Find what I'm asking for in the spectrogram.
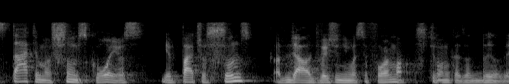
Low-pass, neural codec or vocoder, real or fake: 7.2 kHz; codec, 16 kHz, 1.1 kbps, Voila-Tokenizer; fake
